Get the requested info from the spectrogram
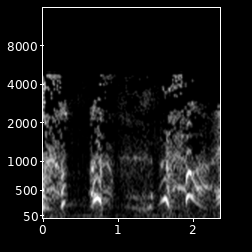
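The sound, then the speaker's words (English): A person coughs several times in a row, hoarse, throaty bursts with short pauses between them and no talking. “And a cough.”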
